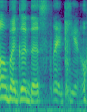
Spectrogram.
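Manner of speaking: put-on nasal childlike voice. Giving him a voice in an imagined scene: nasally little kid voice. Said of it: "I'm gonna give him like a nasally little kid voice".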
